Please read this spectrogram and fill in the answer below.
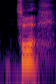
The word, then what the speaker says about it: Suriname: Suriname.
